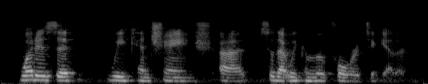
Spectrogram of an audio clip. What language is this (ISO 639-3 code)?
eng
